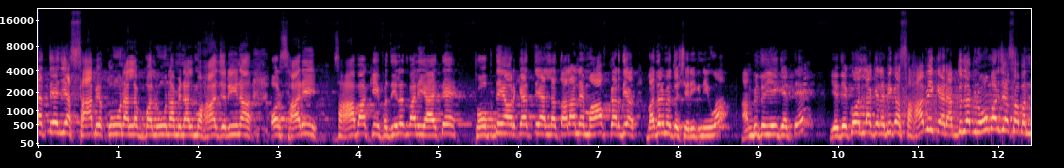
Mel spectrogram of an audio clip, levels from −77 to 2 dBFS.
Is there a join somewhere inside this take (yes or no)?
yes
